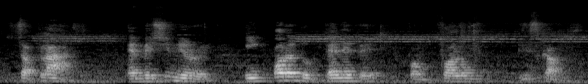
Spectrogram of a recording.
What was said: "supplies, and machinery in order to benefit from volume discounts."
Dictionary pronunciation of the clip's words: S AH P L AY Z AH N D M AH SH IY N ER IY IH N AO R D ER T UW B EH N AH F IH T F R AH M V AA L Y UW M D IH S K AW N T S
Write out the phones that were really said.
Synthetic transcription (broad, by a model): S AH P L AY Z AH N M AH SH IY N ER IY IH N AO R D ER T UW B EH L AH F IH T F R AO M F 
